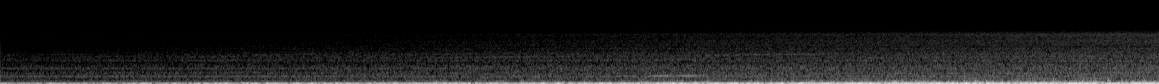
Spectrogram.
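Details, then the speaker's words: Lian Li Galahad II Lite AIO with original non-ARGB fans, mic about 1 foot from radiator, under Cinebench load: smooth even air rush building as fans ramp, no rattles or ticking; normal fan noise. "Now I'm just going to ramp up the CV bench, and this is how it sounds like at load."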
